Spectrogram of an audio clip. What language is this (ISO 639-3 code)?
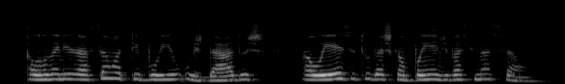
por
